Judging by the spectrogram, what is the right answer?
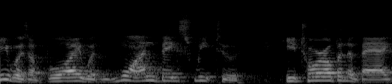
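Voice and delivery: ordinary delivery

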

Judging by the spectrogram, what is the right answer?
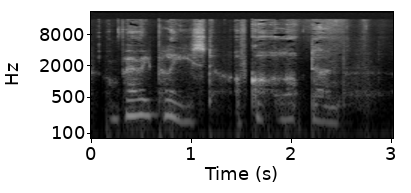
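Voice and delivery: hushed voice. Back from a ten-minute break to get on with chores, whispering. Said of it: "I don't know why I'm whispering".

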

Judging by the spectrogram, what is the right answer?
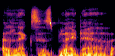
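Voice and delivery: put-on deep, low, hushed spooky voice. Asked to show what is heard from the bedroom corner: deep voice saying an actress's name. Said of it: "The deep voice when you say one actress's name".

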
